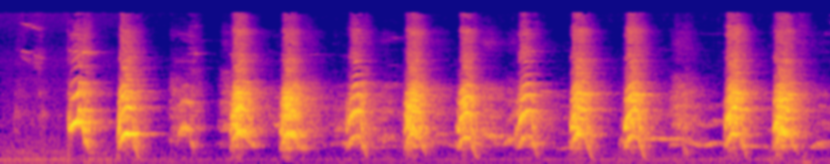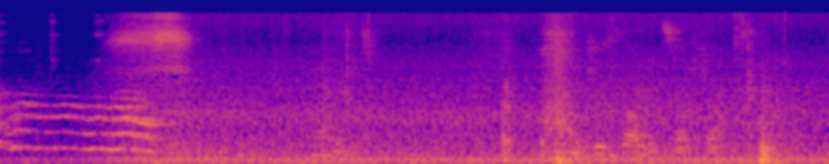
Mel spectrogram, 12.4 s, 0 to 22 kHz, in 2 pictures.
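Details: Siberian Husky adults complaining to each other at 2:00 AM while puppies howl; about ten evenly spaced short barking vocal bursts over six seconds, one brief moan, then near silence with a low steady hum.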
